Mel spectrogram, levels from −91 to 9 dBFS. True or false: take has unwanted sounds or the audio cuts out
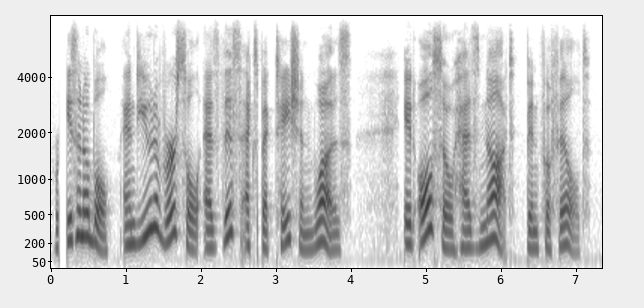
true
